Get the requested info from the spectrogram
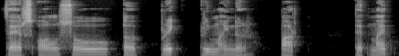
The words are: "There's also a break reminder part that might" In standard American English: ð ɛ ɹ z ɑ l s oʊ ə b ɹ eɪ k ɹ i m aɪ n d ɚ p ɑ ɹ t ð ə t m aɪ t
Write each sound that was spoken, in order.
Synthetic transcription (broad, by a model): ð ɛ ɹ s ɑ l s oʊ ə b ɹ eɪ k ɹ i m aɪ n d ɚ p ɑ ɹ t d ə t m aɪ t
